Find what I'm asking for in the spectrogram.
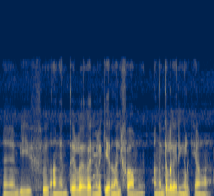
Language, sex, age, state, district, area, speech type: Malayalam, male, 45-60, Kerala, Kozhikode, urban, spontaneous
